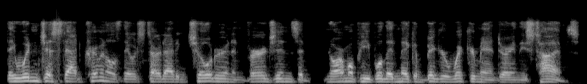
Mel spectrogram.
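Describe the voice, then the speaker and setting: Gravelly man telling wild stories. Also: mid-range voice, fairly even intonation, fast talker, no echo. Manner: conspiratorial, says bro and man, trips over words. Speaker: interviewee, traveler telling his stories. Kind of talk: casual rambling storytelling. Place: outdoors in a desert camp.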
